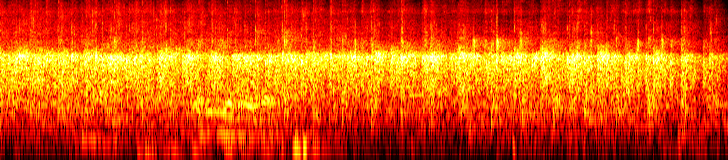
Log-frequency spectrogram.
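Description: Audience applause welcoming speakers Rob Capuzzo and David Gregory at a Page to Stage event, dense sustained clapping from a crowd filling the room, loud and continuous before tapering slightly at the end.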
